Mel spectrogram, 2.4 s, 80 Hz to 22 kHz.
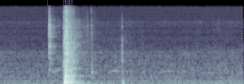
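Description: An arrow shot from a recurve bow fitted with all-carbon Uukha Ex-1 Evo2 curve limbs, a single sharp, loud snap of release followed by a brief low thrum and a faint later tap, otherwise quiet.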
